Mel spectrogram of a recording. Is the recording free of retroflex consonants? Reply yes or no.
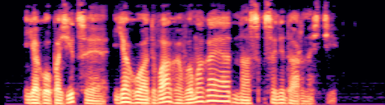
yes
